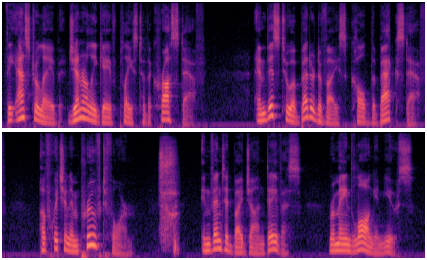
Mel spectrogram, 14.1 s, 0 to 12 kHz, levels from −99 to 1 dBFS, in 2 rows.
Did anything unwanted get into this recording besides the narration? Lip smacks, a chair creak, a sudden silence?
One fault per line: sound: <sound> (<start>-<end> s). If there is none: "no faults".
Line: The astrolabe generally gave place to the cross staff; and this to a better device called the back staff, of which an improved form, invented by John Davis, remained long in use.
sound: sneeze (9.6-10.0 s)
